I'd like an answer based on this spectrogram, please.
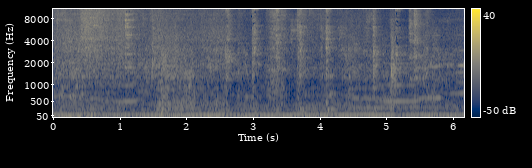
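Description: Dishes and utensils clinking and knocking in a restaurant, a quick run of sharp clatters about two and a half seconds in, over a steady low hum.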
